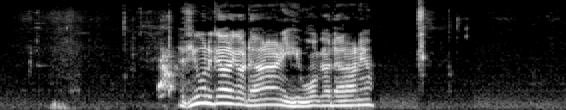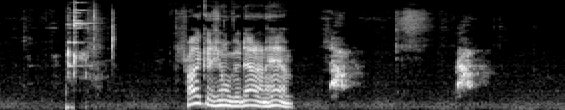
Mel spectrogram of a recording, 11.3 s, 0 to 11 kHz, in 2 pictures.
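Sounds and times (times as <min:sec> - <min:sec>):
small dog yapping across the street: 0:01.6 - 0:01.8, 0:09.0 - 0:09.3, 0:10.2 - 0:10.6
speech: 0:01.8 - 0:03.8, 0:07.5 - 0:09.0.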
